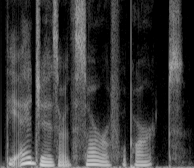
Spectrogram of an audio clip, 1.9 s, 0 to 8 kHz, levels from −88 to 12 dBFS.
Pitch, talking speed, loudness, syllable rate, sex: 180 Hz, 185 wpm, -17 LUFS, 5.8 syllables/s, female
